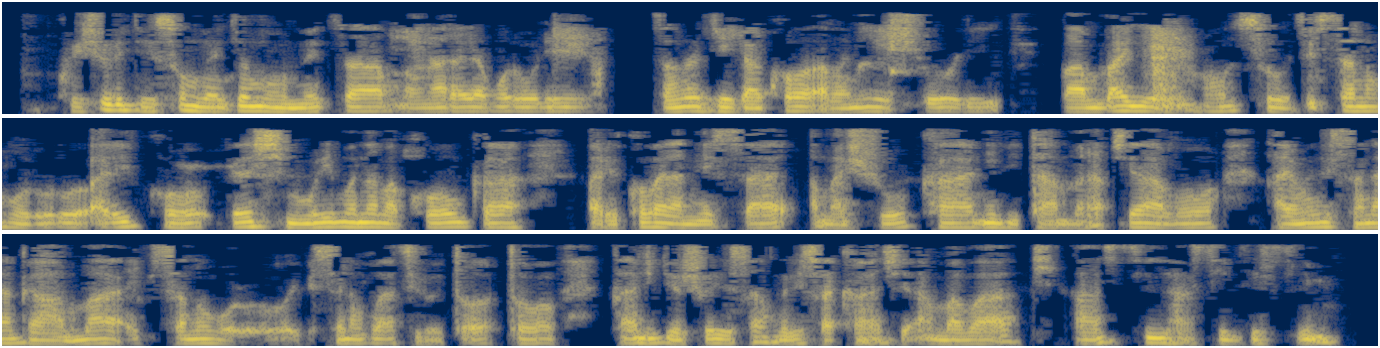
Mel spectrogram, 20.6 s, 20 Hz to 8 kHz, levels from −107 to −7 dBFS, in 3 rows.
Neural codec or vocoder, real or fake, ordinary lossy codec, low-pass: codec, 16 kHz in and 24 kHz out, 1.1 kbps, FireRedTTS-2 codec; fake; MP3, 24 kbps; 7.2 kHz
